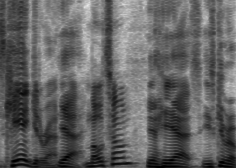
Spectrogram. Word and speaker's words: Moton: Is that how you say it, Moton? Moton. Yeah. But I think you're saying you don't think they can get around him. He's given up the most sacks. Oh, you can get around him. Yeah, Moton.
